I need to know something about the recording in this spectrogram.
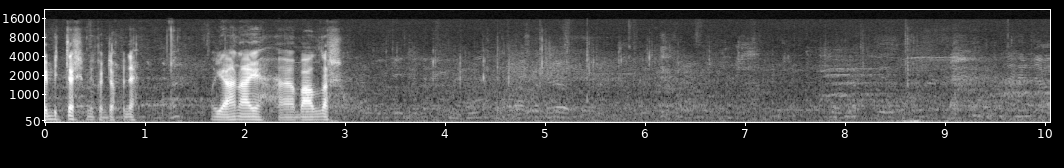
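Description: A crowd of spectators murmurs quietly in the background.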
